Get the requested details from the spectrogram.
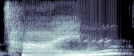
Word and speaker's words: time: Time, sem pronunciar a letra E. Então, não vai falar what's the time, ok?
